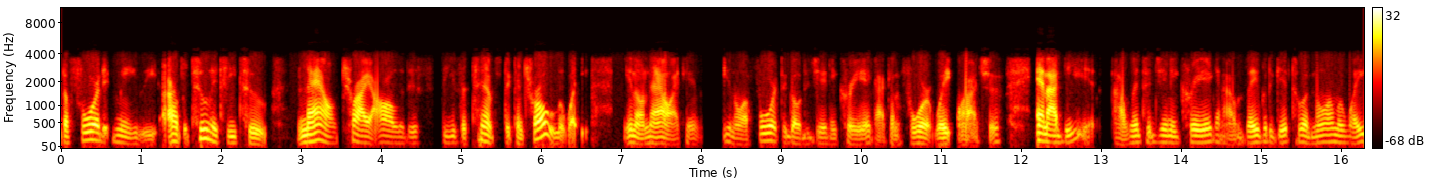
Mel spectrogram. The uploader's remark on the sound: 100 Pounders Phone Meeting, 12/6/23.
